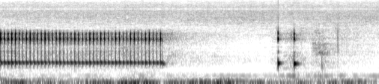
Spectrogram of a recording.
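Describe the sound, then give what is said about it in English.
A call from a payphone in a phone booth in town rings through the line to the Cairo police, in one trilling, bright burst lasting about a second, followed by a quiet pause and a couple of brief tones, with no voices present. “Now, when the cab and I had made it back to town, I pulled up at the nearest phone booth.”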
